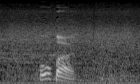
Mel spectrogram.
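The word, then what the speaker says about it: Juban: Uban commits an offensive foul. Big break here for LaSalle. Uban. That's spelled J-U-B-A-N.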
